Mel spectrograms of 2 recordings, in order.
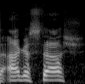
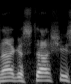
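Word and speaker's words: Agastache: beautiful orange plant is an agastash or an agastashi some people pronounce it from the Kudos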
